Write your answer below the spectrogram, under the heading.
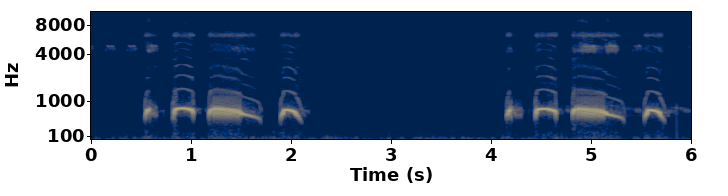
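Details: Lure recording of a spotted dove calling for a mate: two identical low cooing phrases about four seconds apart, each a quick short note, a steady hoot, a long descending rolling coo and a closing hoot, with silence between.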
